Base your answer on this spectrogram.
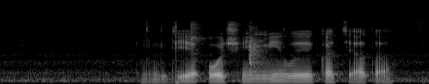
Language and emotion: Russian, neutral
